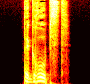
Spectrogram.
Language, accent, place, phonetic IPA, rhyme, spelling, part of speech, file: German, Germany, Berlin, [bəˈɡʁuːpst], -uːpst, begrubst, verb, De-begrubst.ogg
- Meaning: second-person singular preterite of begraben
